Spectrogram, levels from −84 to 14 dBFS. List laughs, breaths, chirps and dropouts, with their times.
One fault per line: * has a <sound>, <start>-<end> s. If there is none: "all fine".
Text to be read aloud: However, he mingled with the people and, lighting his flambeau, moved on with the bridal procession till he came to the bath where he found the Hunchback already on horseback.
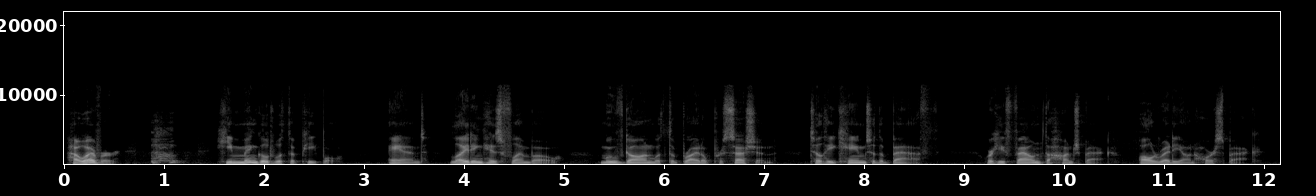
* has a cough, 0.9-1.3 s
